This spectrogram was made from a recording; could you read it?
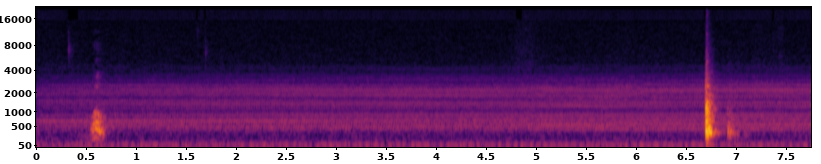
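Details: Canadian Electrohome console tube receiver, no antenna, on restricted power after a resistor replacement: steady buzzy hum under faint clicks, unchanging; mains hum, possibly a wiring error, cause not confirmed.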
